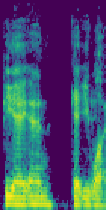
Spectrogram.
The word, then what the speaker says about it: Pankey: Pankey. Like hanky panky.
